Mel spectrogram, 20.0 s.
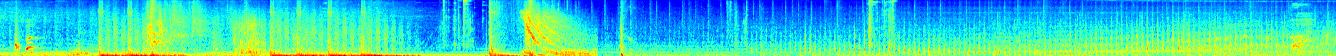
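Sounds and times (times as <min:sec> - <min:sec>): fast throbbing pulse: 0:01.0 - 0:06.3
sharp hit: 0:01.4 - 0:06.3.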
